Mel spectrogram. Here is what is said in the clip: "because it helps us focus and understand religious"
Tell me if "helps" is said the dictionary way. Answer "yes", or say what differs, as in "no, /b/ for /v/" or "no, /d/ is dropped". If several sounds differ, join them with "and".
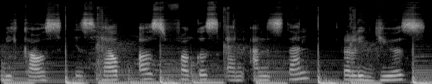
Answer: no, /s/ is dropped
